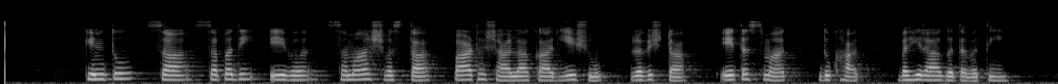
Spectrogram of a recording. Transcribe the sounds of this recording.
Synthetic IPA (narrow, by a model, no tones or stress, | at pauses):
kint̪usaːsɐpɐd̪ieːʋɐsɐmaːʃʋɐst̪ʰaːpaːʈʰɐʃaːlaːkaːɾjeːʃupɾɐʋiʂʈaː | eːt̪ɐsmaːt̪d̪ukʰaːt̪̚bɐɦiɾaːɡɐt̪ɐʋɐt̪i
